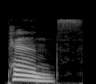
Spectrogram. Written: pends

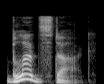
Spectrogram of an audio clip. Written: bloodstock

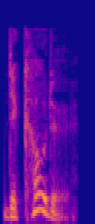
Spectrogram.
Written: decoder

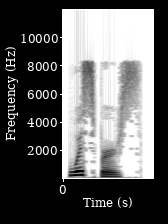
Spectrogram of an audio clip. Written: whispers

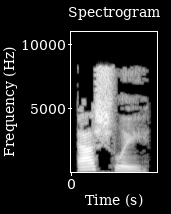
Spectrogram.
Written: ashli

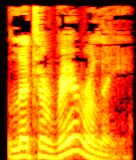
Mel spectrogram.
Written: literarily

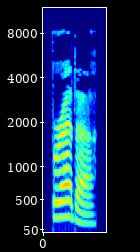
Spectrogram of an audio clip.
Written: bretta

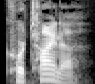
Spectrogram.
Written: cortina

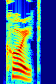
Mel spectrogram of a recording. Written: coit

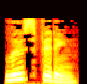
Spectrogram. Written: loose-fitting

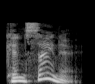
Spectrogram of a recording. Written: consignor

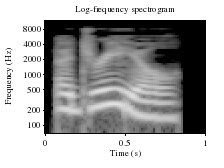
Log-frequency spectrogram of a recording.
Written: adriyel

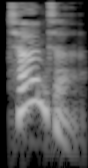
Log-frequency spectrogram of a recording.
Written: tanto

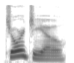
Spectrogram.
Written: giorgio

